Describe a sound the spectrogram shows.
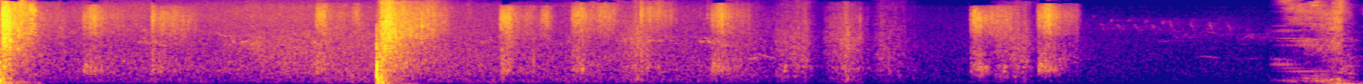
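Waves wash gently onto a shore.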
